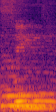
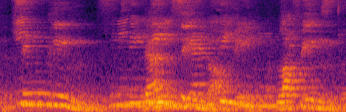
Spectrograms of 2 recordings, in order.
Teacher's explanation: See, the air is coming through our nose, nasal cavity.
